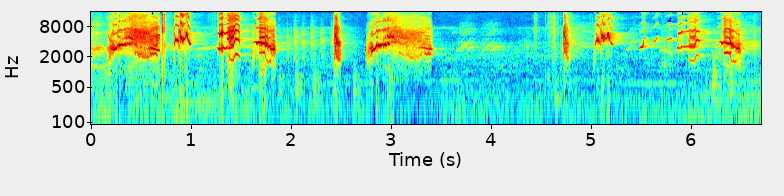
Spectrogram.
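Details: Konslet-style oriental magpie-robin song built from small-bird material, meant to draw responses from other magpie-robins. It gives loud, scratchy bursts in irregular groups, then a near-silent gap and scattered thin high chirps.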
